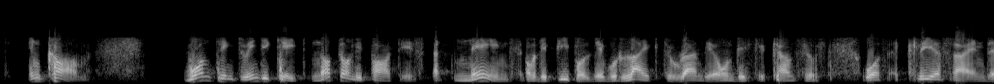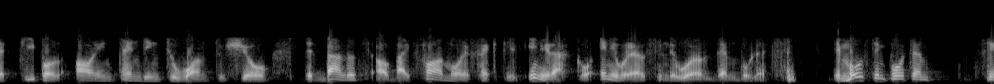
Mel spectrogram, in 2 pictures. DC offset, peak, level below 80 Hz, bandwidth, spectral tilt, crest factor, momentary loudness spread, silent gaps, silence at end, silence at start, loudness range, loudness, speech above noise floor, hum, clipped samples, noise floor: under 0.1%; -6 dBFS; -78 dBFS; 6.4 kHz; -7.5 dB/octave; 20 dB; 10 LU; none; 0 s; 0.3 s; 2 LU; -25 LUFS; 28 dB; none; under 0.1%; -53 dBFS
